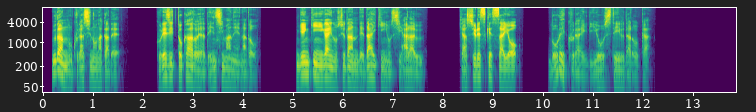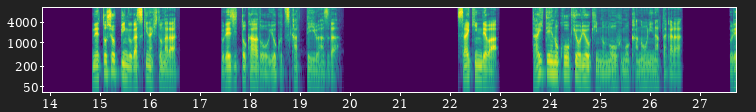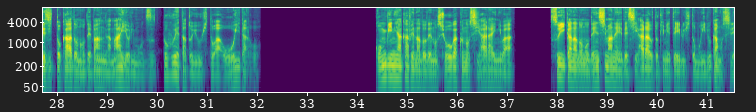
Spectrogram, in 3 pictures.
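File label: narration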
